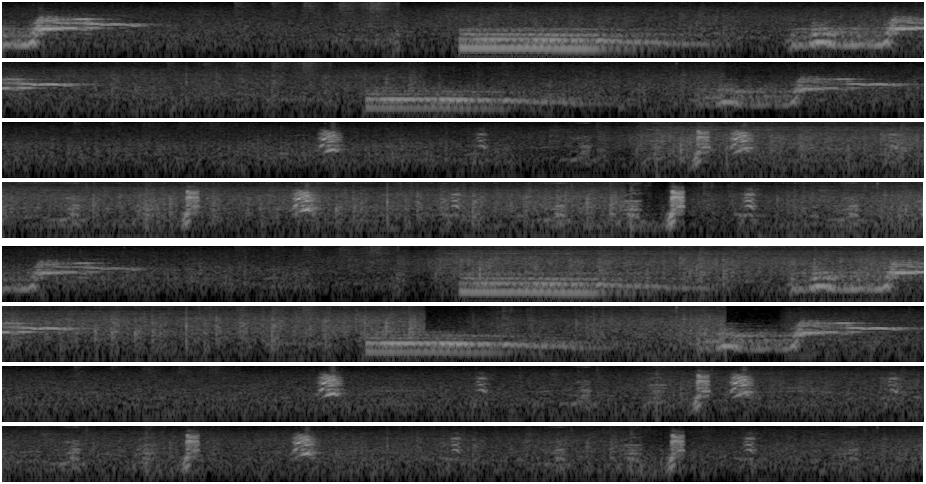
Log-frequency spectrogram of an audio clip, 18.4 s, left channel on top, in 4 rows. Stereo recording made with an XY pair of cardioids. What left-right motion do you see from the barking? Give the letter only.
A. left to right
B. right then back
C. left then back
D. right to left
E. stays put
B.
